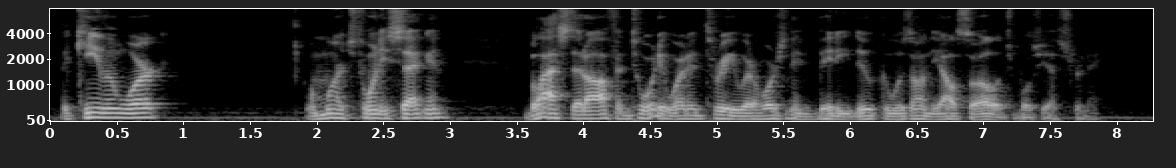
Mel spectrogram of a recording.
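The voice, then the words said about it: Tired voice giving out. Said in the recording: “my voice is running out. I've gone on and been talking for 25 minutes.”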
